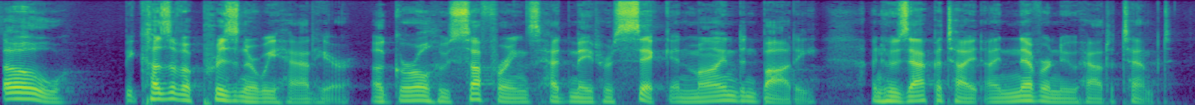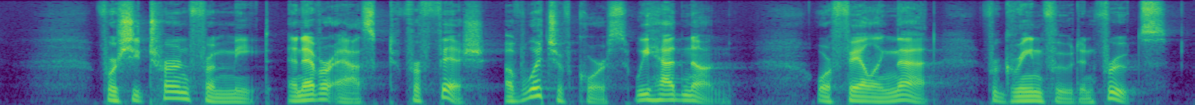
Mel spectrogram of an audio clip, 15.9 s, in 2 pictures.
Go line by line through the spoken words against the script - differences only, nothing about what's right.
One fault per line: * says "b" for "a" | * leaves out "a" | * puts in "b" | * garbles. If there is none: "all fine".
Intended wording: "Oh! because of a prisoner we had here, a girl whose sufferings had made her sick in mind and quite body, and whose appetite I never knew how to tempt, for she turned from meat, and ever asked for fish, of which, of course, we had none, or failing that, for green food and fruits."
* leaves out "quite"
